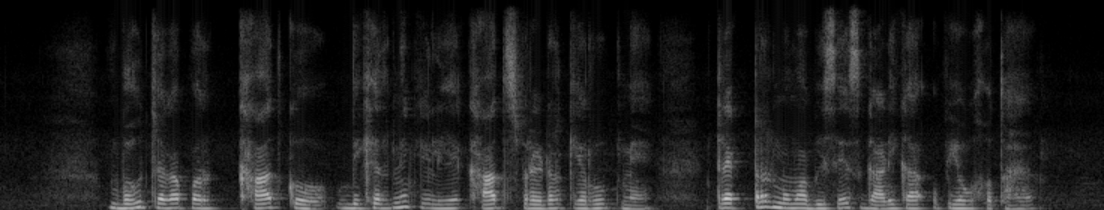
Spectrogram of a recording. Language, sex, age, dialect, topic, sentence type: Hindi, male, 31-35, Hindustani Malvi Khadi Boli, agriculture, statement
